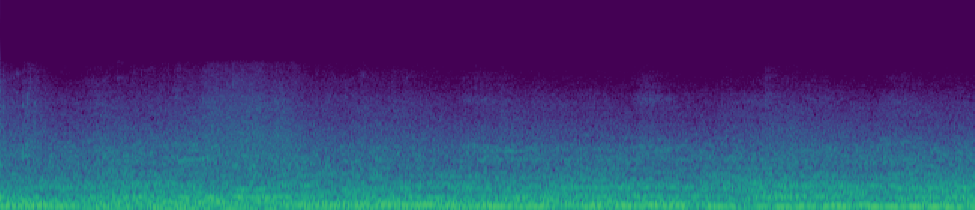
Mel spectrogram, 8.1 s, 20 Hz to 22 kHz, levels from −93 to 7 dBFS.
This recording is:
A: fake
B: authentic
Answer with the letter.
B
